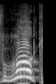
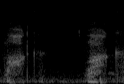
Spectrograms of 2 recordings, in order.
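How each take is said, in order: First: High, loud call of look; loud exclamation. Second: Barely audible look, look; soft talker. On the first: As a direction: shout look out like a prophet. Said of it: "when John says". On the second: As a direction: murmur it, almost nothing. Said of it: "he's not going". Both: Shown as a demonstration.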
